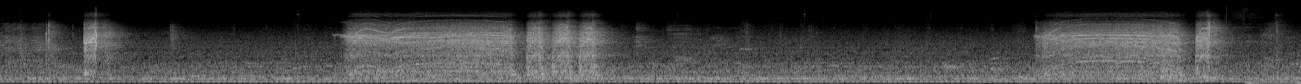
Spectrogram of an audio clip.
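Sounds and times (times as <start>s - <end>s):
power drill whining: 3.4s - 6.1s, 10.3s - 12.2s.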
